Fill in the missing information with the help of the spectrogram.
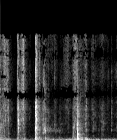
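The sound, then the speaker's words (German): Crisp riffling of playing cards being shuffled during a card game, with several quick bursts of papery flicks and snaps over a couple of seconds, no voices. “Die muss ich jetzt mischen”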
